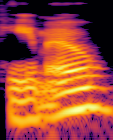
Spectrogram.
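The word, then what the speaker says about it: Temu: recent teu haul or Apparently after Super Bowl we've learned that it's pronounced teu but I don't know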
